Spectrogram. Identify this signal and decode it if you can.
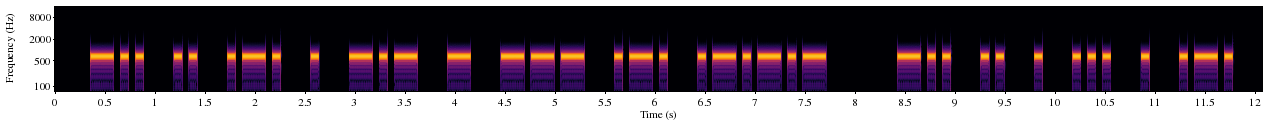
Morse code, heard as a keyed tone, about 16 wpm, 680 Hz. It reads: DIREKTOR. DIESER
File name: Morsekurs / Witze / Witz 13. September 2022 70 F80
